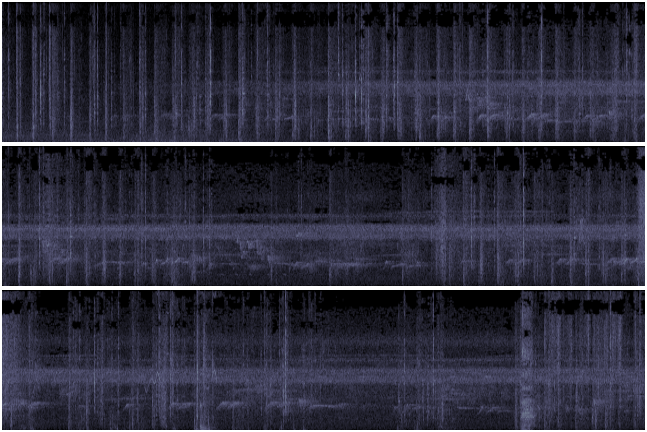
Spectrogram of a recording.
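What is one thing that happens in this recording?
Footsteps run quickly over earth and stone.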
